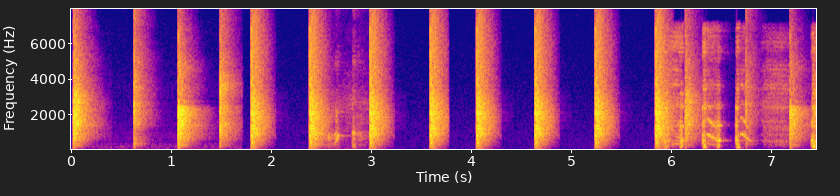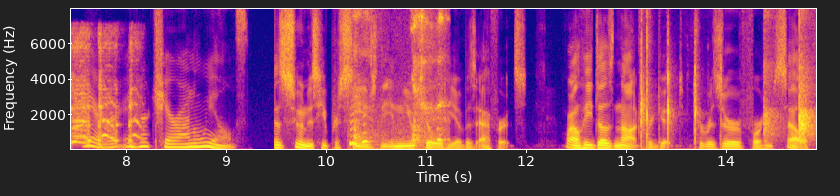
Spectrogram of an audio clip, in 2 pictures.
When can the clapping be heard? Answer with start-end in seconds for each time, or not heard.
0.0-7.4, 13.1-14.8.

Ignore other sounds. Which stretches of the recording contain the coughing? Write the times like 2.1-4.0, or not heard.
2.4-3.1, 5.9-8.2, 10.2-11.2.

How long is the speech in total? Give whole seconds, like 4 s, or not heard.
7 s.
